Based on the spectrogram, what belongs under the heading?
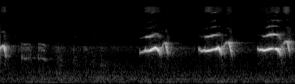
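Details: A cockatiel sings soft chirps followed by three loud whistled notes that rise and break into a warble, spaced about half a second apart, in a quiet room.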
